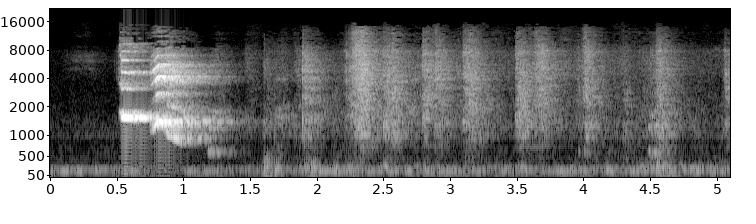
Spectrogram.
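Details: Six Labrador Retriever puppies playing in their puppy play room: one sharp, high whimpering yelp that slides downward, followed by scuffling and soft thumps of play over a steady low hum.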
